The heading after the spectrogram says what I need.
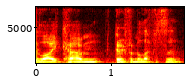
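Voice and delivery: plain reading voice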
